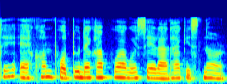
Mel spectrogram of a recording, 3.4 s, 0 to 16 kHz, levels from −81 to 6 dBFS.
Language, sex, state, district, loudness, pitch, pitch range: Assamese, female, Assam, Sonitpur, -15 LUFS, 205 Hz, 195-215 Hz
